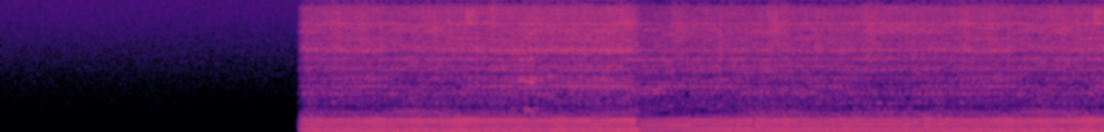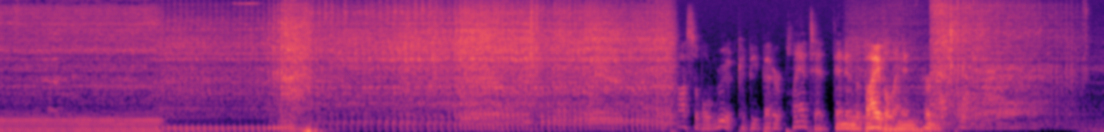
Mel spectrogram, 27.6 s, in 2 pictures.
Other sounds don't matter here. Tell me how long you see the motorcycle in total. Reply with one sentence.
The motorcycle can be heard for 22 seconds in total.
